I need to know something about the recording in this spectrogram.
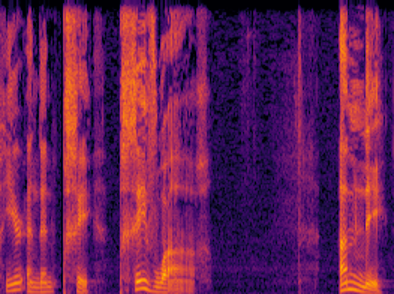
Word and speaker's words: amener: Amener. Don't insist on the E here because you don't really pronounce it. Amener.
